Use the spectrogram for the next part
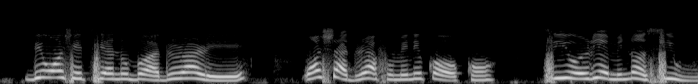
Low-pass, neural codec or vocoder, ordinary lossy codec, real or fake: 5.4 kHz; none; none; real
